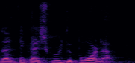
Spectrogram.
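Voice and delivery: normal talking voice

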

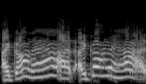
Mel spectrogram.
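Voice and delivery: very high, stretched-out, drawn-out yell. Speaker retells phoning their parents in the middle of the night, retelling a yell. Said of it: "I just start yelling".

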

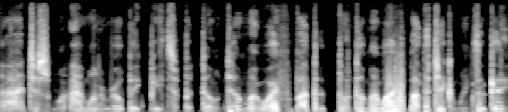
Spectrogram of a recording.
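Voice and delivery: whispering. Ordering pizza over the phone, whispered.

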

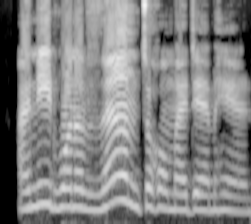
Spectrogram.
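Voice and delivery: plain

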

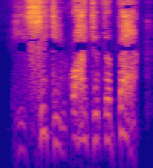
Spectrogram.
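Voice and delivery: fast, high-pitched whisper. A narrator reads a crouching character reporting to his companion: whispered. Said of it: "he reported in a whisper".

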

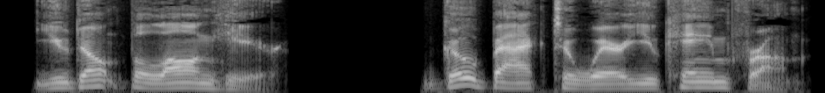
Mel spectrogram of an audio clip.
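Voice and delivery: usual speaking voice

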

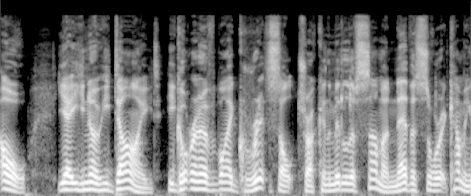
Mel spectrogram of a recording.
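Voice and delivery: ordinary talk

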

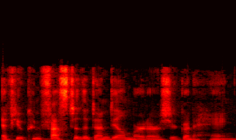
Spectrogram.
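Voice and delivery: plain reading voice

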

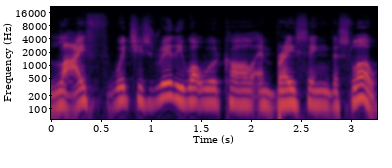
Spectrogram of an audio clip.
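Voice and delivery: ordinary delivery

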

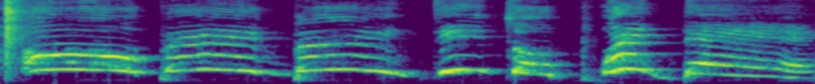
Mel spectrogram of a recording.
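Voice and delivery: very high holler, long and drawn out. Retelling a grandmother's cheer after a made shot: imitating grandmother yelling. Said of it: "my grandmother's in the back yelling".

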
